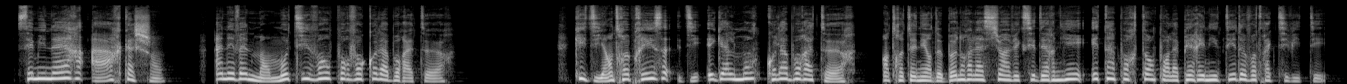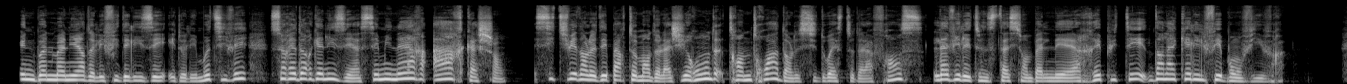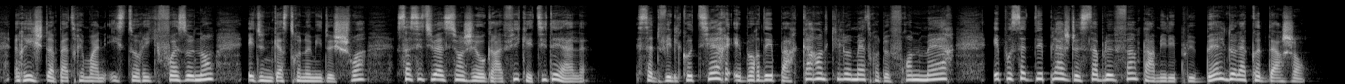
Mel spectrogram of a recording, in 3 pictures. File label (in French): VOIX OFF; ARCACHON SEMINAIRE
